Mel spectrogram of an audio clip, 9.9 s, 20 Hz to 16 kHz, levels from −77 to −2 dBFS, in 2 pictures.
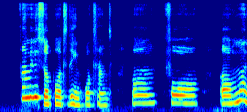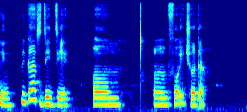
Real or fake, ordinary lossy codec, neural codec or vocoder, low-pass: fake; none; codec, 44.1 kHz, 2.6 kbps, SNAC; 14.4 kHz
